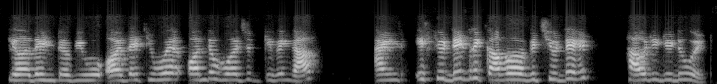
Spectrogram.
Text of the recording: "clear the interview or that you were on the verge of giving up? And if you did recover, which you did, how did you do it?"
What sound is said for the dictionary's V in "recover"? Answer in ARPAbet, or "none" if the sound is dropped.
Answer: V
